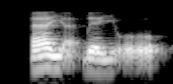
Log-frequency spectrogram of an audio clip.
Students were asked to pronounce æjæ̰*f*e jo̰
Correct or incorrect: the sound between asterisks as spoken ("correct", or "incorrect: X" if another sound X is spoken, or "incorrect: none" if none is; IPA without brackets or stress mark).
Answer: incorrect: ɓ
